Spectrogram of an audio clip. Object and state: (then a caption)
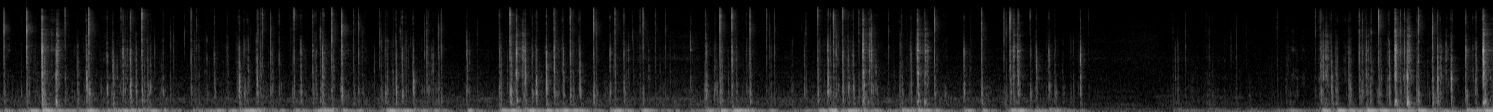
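Plastic keyboard being typed on. Long nails and fingertips type on a hollow pastel plastic keyboard with round keycaps, making rapid bursts of bright, clicky taps over a steady low hum. The typing pauses briefly around five seconds and quiets to near-silence around eleven to thirteen seconds before resuming.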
